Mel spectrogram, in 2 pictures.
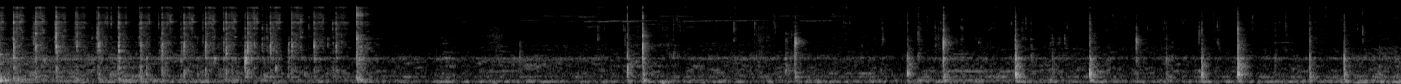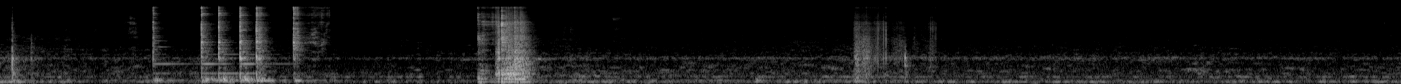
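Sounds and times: spoon clinking in steel bowl: 15.6s - 17.3s.

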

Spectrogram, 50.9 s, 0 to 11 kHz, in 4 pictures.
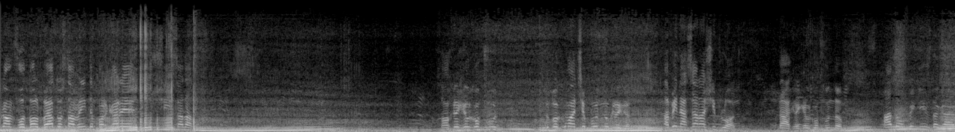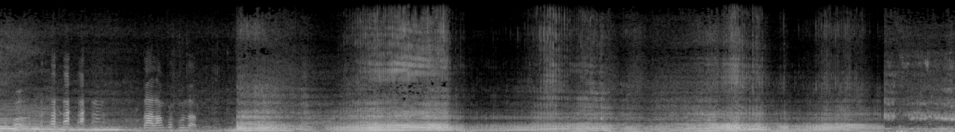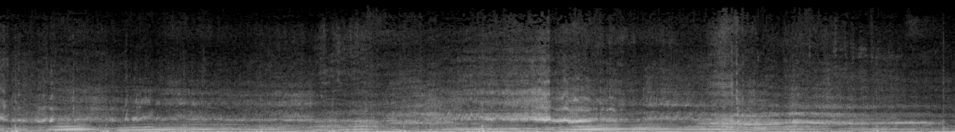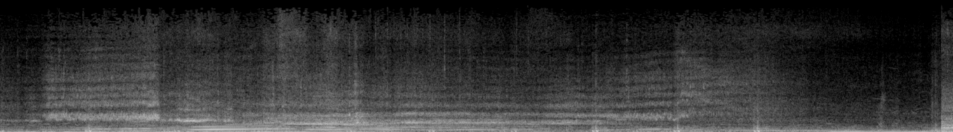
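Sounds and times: car engine revving: 0.0s - 50.9s
tyres squealing: 24.5s - 48.0s.

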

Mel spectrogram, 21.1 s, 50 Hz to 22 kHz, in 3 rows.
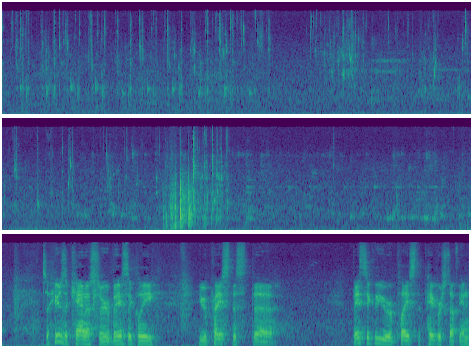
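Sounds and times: liquid splash: 0.0s - 10.5s
oil dripping into plastic pan: 0.0s - 14.5s.

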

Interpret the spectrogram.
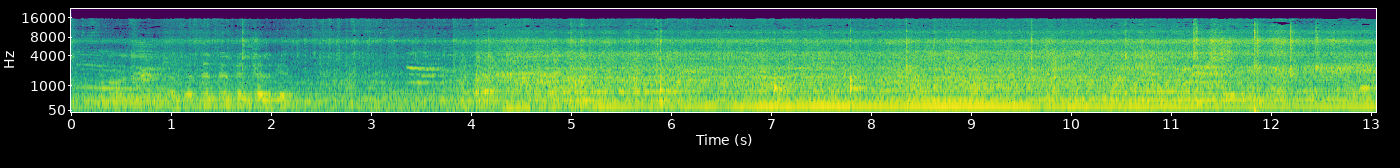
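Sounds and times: rice clinking in aluminium pots: 1.2s - 2.9s.

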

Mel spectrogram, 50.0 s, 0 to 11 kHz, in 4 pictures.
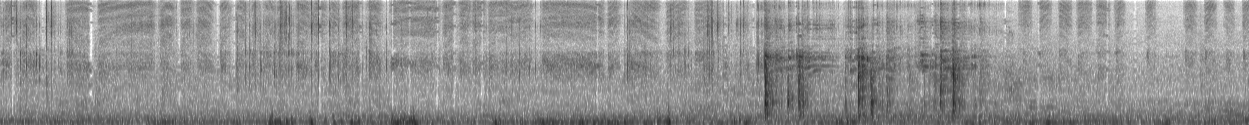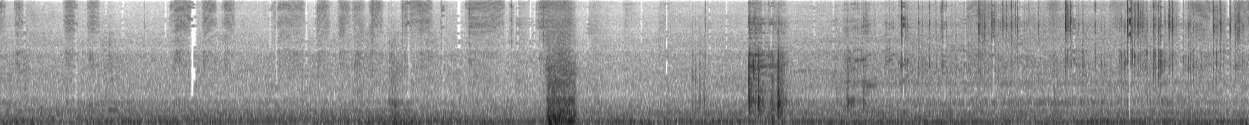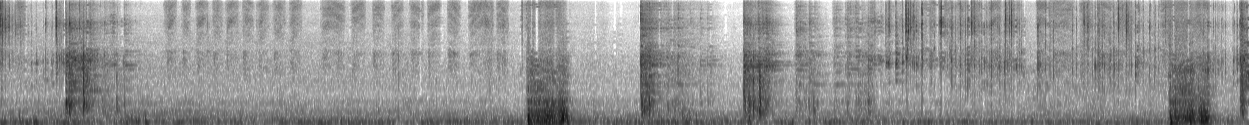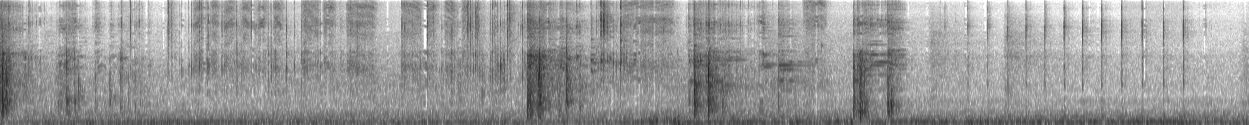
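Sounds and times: spray-paint cans hissing: 0.0s - 18.5s, 20.9s - 30.7s, 33.4s - 46.6s.

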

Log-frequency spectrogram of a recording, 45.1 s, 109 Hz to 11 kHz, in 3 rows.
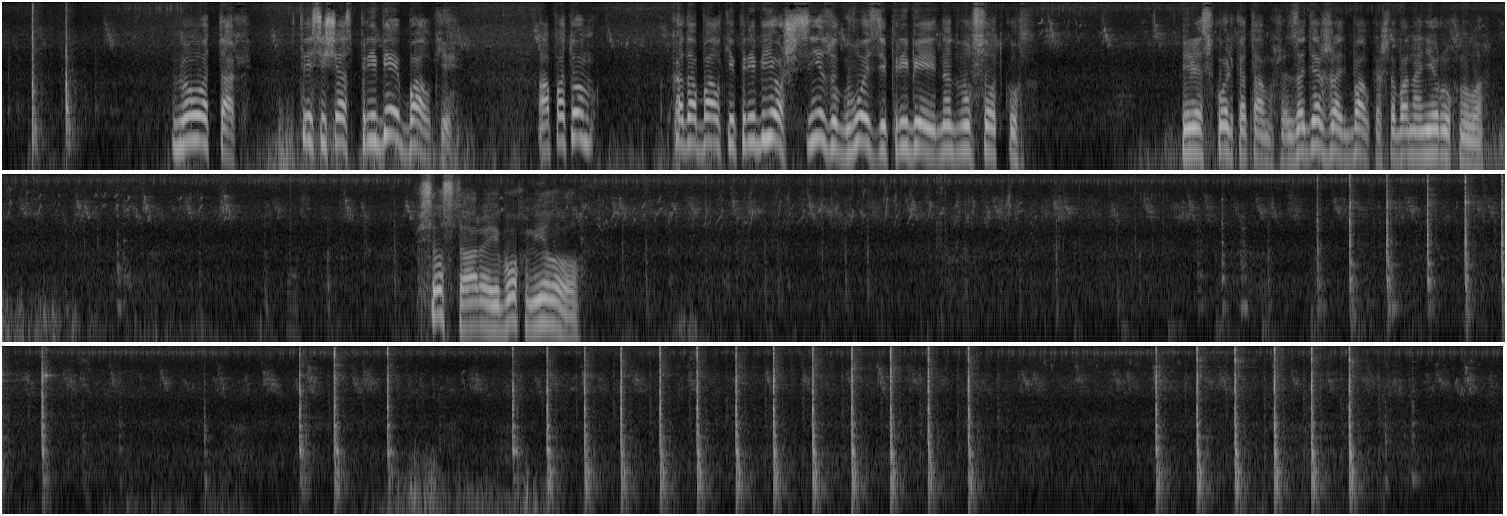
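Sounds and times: hammer driving nails into wood: 0.3s - 0.9s, 28.1s - 30.6s, 35.2s - 40.1s, 41.6s - 44.0s.

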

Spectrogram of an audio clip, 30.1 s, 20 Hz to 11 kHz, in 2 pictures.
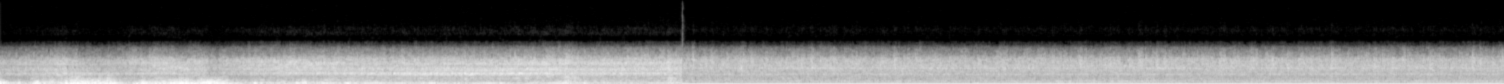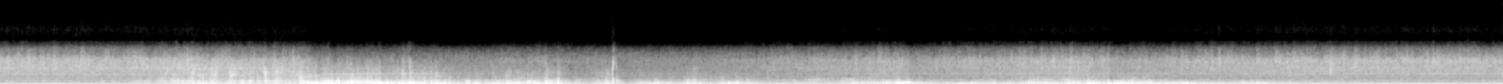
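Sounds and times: thunder rumbling: 0.0s - 6.9s, 15.8s - 30.0s
steady rain hiss: 0.0s - 30.0s.

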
